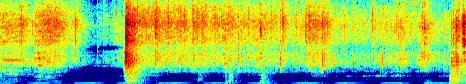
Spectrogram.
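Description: Moong dal chila frying in a pan, a soft steady sizzle broken by scraping and a clatter as it is flipped, with no talking.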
